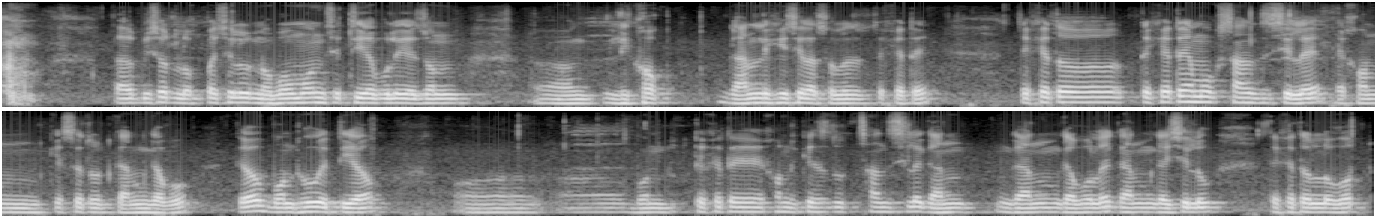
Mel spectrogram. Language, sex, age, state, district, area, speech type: Assamese, male, 18-30, Assam, Goalpara, urban, spontaneous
